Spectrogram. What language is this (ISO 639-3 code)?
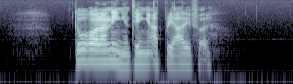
swe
